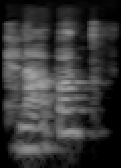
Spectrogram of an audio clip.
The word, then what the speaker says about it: Canapa: I pronounce it as Canapa. It is Italian for hemp, and so I'd like to think it's said with a little bit more of a Mediterranean flair than Canapa.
